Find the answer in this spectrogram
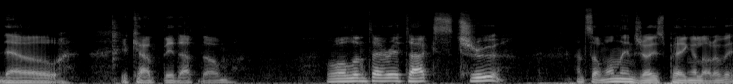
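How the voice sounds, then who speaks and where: A man speaks at a fairly low pitch and a fairly slow pace, with long, frequent pauses. His pitch swings very widely. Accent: Norwegian. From Norway. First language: Norwegian. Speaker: streamer. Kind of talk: casual chat. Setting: live stream. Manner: halting.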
